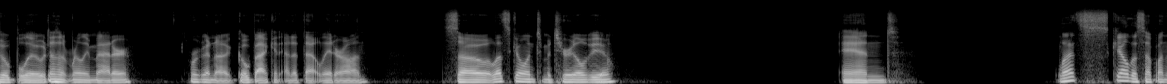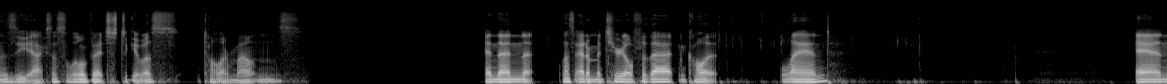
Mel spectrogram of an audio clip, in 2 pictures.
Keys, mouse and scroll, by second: 3.1-4.6 drag, 4.8 click, 7.5 KP_0, 10.9 s, 17.4-20.2 drag, 19.0 BackSpace, 21.7-23.3 drag.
